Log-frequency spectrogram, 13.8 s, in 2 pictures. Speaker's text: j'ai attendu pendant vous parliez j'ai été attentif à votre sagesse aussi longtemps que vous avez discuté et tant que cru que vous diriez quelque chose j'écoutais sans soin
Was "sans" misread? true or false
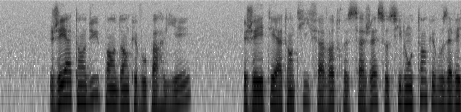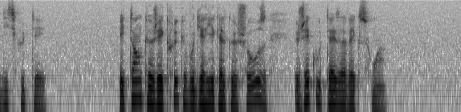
true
